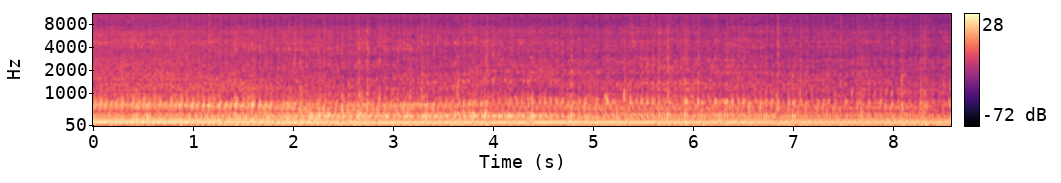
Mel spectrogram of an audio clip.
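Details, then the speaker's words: 1973 Mustang Mach 1 fastback V8 revived after decades in a junkyard: steady, even idle sitting a little fast and high, no stumble, running better each start; fast idle, leak suspected internal to the carburetor even after it was taken apart. "It's getting better every time you start. It is. It does. It's It just starts idling a so little fast high. too."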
